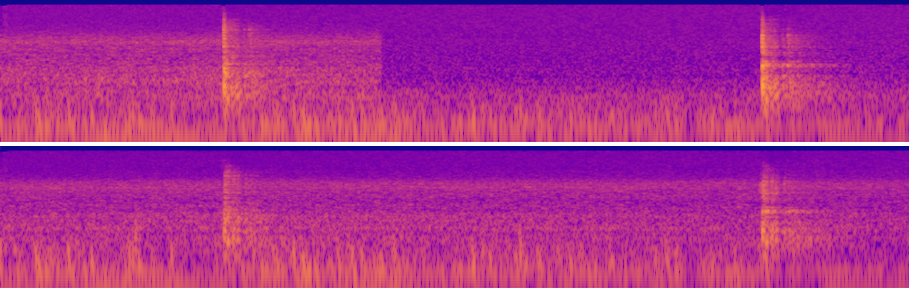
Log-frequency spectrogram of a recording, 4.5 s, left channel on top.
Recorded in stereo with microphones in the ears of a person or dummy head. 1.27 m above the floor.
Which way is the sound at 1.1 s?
75° left (ahead or behind).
